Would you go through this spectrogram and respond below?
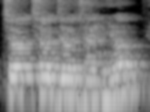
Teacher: च छ ज झ य, श और य, इनका उच्चारण स्थान क्या हुआ, तालु हो गया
